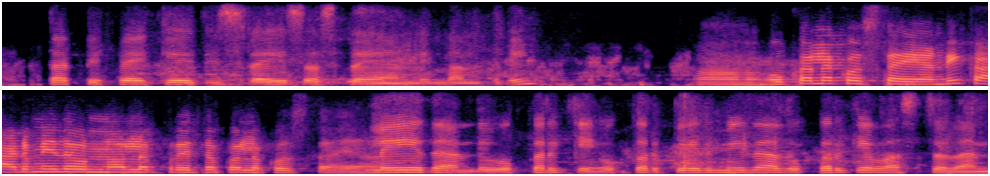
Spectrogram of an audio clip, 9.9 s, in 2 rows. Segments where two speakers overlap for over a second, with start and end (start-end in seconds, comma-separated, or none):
none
